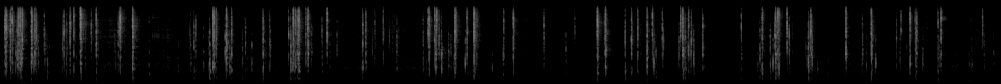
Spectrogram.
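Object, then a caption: Thin plastic water bottle. An empty, clear plastic water bottle, already crumpled and hollow, is crushed and crinkled in both hands. Dense bursts of sharp, bright crackles and pops follow one another in quick clusters with brief quiet gaps. The sound is thin and high, with almost no low end and no ring after each crackle.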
